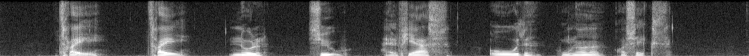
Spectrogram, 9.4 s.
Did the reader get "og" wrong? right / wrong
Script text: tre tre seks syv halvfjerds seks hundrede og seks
right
